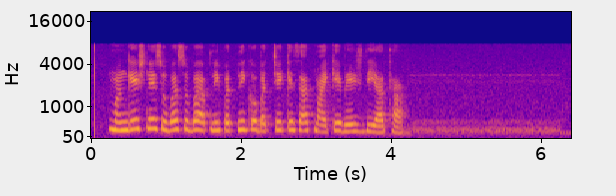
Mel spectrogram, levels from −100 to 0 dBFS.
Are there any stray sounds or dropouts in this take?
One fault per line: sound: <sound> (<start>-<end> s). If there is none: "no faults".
no faults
